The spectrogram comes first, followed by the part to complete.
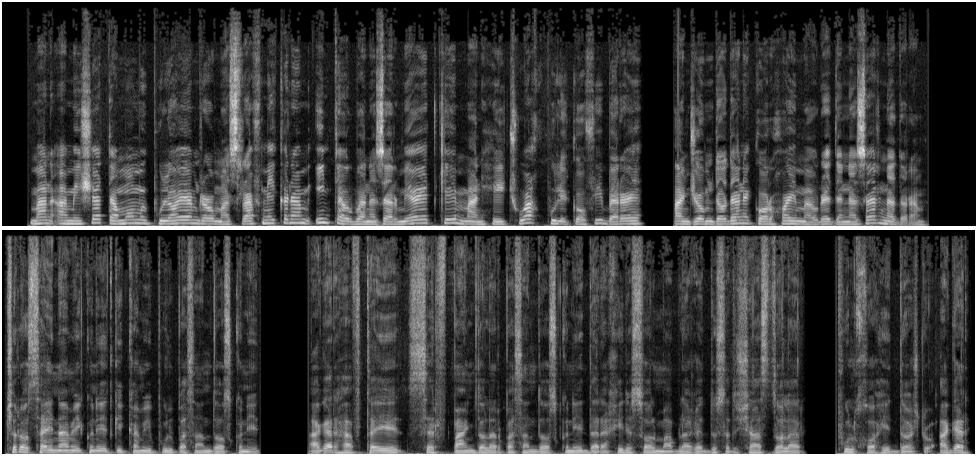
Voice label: saving money dari

